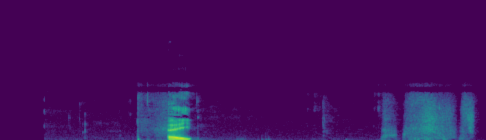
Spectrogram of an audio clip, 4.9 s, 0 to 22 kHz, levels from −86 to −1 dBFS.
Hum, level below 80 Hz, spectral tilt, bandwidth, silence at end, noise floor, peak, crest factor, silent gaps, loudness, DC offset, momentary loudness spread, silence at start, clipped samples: 50 Hz at -70 dBFS; -70 dBFS; -6 dB/octave; 8 kHz; 0.55 s; -74 dBFS; -2 dBFS; 24 dB; none; -17 LUFS; under 0.1%; 25 LU; 1.7 s; under 0.1%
